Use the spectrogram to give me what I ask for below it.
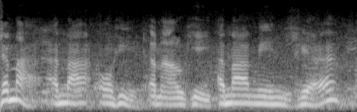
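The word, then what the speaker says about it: Yma o Hyd: Let's get the pronunciation right. It's Ama Ohid.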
